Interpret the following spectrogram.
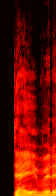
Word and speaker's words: D4vd: David Anthony Burke, known professionally as David. That's spelled D 4 V D because everything's got to be extremely cool these days.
